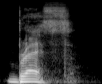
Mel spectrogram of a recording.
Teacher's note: So an unvoiced TH sound.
